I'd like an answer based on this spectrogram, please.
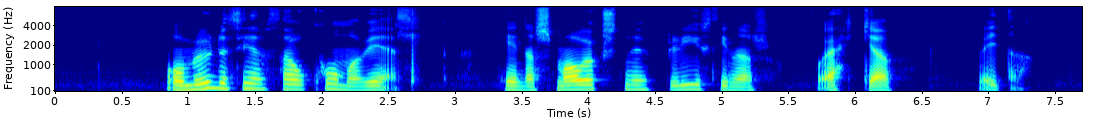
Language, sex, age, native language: Icelandic, male, 20-29, Icelandic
